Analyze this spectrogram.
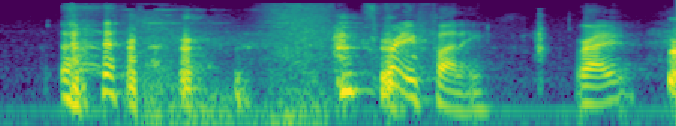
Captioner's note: laughter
